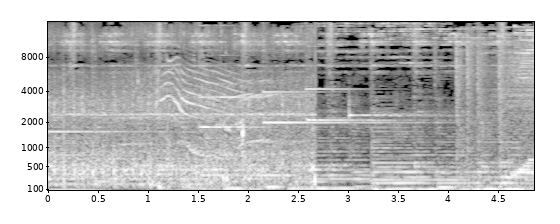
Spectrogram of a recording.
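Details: Jingling bells over cheerful music fill the recording, with steady tones and a brief sliding whistle-like note; no animal voice is heard.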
